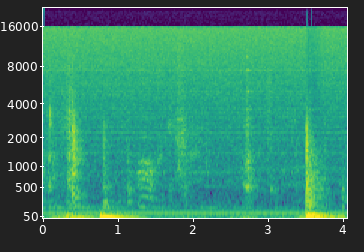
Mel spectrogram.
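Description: A wooden interior door being opened and then shut with a loud thud about three and a half seconds in, with a softer thump about a second in.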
